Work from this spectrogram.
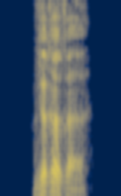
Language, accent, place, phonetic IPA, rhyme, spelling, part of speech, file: German, Germany, Berlin, [ˈvɪʁəʁə], -ɪʁəʁə, wirrere, adjective, De-wirrere.ogg
- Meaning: inflection of wirr: 1. strong/mixed nominative/accusative feminine singular comparative degree 2. strong nominative/accusative plural comparative degree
